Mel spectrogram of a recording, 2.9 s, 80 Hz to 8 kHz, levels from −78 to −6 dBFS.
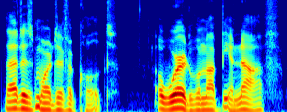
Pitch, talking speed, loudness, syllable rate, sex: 140 Hz, 210 wpm, -17 LUFS, 5.3 syllables/s, female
